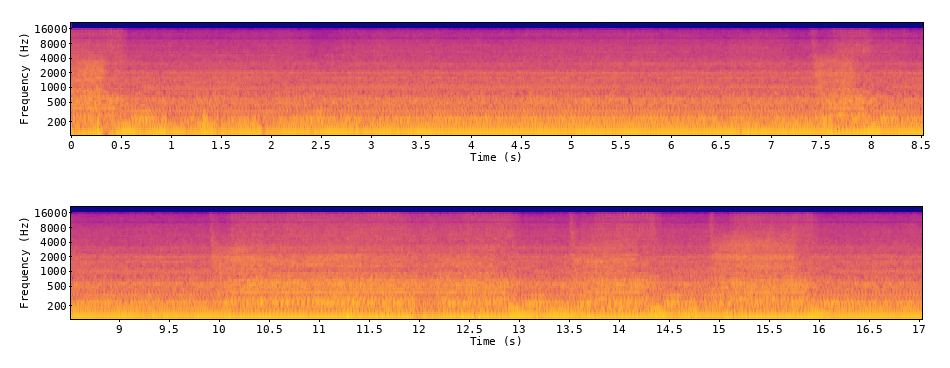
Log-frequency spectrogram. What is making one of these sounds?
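Water churns and gurgles as a high-pressure hose jets into a flooded drain.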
